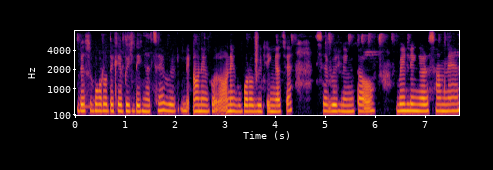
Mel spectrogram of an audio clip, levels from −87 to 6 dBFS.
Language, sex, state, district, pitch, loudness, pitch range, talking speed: Bengali, female, West Bengal, Malda, 225 Hz, -17 LUFS, 220-235 Hz, 150 wpm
